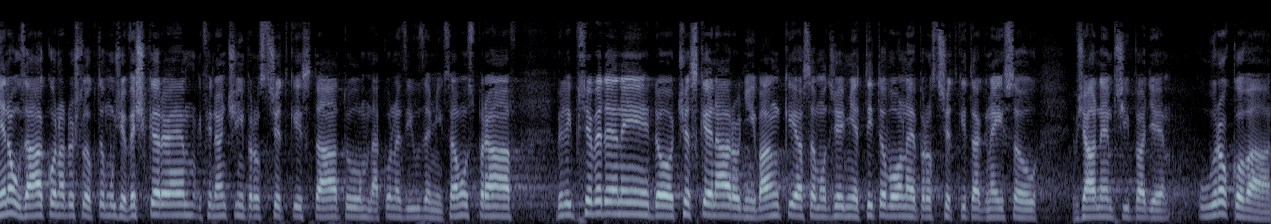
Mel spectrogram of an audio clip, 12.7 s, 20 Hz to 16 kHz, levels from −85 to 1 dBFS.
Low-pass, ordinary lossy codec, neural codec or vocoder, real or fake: 14.4 kHz; MP3, 48 kbps; none; real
